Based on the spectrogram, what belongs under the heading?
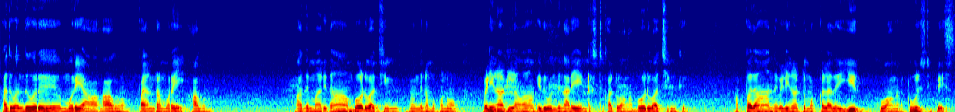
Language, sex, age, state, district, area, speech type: Tamil, male, 18-30, Tamil Nadu, Tiruvarur, urban, spontaneous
